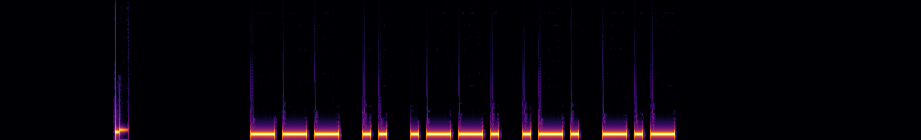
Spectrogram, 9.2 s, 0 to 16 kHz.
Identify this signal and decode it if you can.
Morse code, heard as a keyed tone, about 15 wpm, 700 Hz. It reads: OIPRK
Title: Code Groups - 5 Letters - 15wpm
